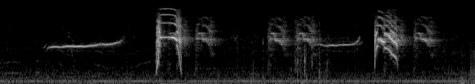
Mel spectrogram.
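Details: Parrot calling: a long, slightly rising whistle, then loud harsh squawks mixed with chattering notes, a second shorter whistle and more squawks, with a faint low hum beneath.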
